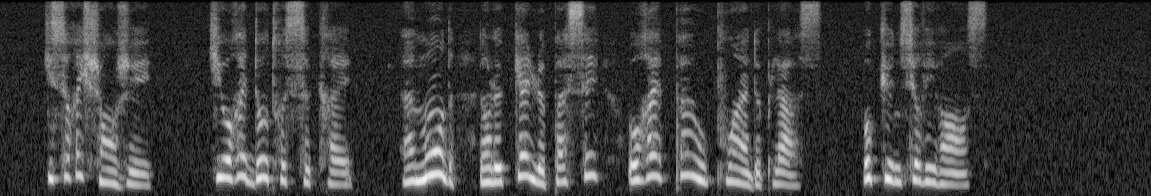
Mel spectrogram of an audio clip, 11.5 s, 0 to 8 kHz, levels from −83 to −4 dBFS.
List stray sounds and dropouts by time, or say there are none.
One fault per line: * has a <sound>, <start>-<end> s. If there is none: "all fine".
all fine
